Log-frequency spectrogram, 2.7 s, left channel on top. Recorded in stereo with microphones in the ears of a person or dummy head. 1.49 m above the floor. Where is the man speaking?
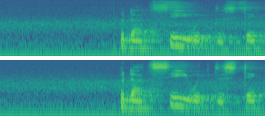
40° right (ahead or behind), 1.8 m.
